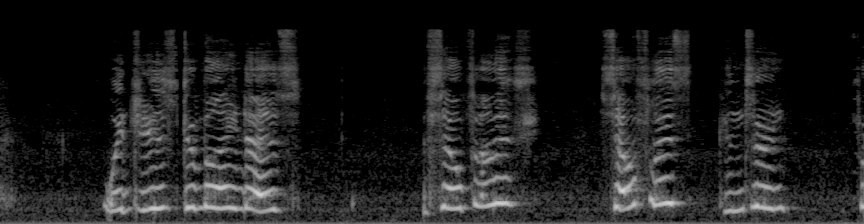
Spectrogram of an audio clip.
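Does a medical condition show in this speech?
Yes: quadriplegic cerebral palsy.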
